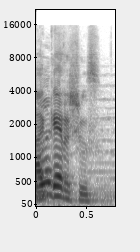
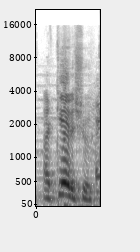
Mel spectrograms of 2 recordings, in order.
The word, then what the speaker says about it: Akershus: El Ashke Ah, Akershus. El en, en Epcot también, claro. Ah, ahí la, conocí. Eh, conocí. Eh, eh, ¿Cómo vamos a volver a pronunciar? – ¿Cómo Akershus. – Akershus.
